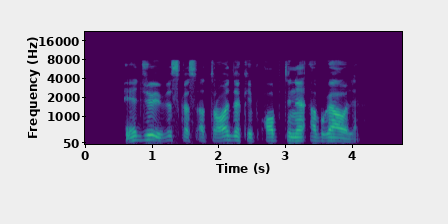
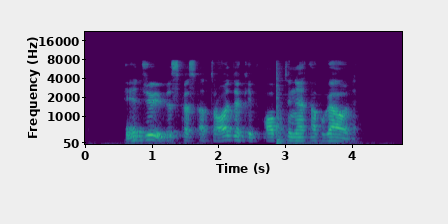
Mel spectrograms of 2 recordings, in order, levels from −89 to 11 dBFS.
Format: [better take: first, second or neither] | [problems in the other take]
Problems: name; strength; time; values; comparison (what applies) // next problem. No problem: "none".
first | noise reduction (neural mask model DeepFilterNet 3)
